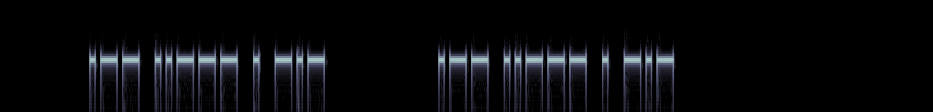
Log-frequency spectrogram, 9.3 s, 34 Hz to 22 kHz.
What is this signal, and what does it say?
Morse code, heard as a keyed tone, about 22 wpm, 700 Hz. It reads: W2EK W2EK
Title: USA Call Signs - 4 Characters - Repeated 2x - 22wpm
